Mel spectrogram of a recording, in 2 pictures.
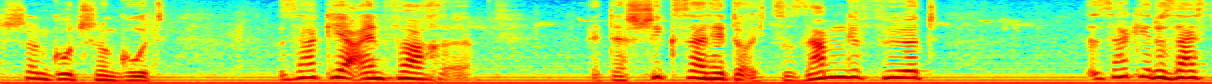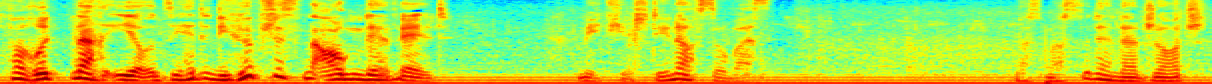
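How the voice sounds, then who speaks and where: Anxious teenage boy, lively pitch. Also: normal speed, long pauses. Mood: coaching, exasperated. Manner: hesitant stammers, urging. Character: anxious, impatient teenage boy, quick-thinking. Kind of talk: dubbed film acting in a German audio drama. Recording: noisy with hum.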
